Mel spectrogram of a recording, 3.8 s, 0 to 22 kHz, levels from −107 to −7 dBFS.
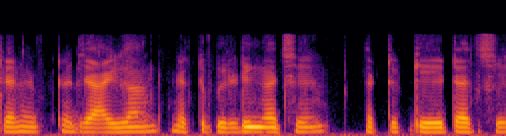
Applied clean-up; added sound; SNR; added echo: neural diffusion model UNIVERSE++.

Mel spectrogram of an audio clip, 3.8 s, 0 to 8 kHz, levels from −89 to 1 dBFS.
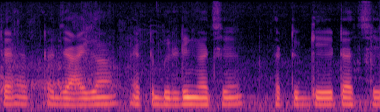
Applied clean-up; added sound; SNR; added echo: none; Skateboard; 18 dB; none.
